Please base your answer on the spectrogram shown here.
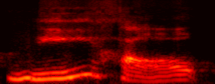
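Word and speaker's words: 你好: Now nihow in the book is always marked third tone third tone.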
